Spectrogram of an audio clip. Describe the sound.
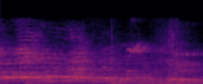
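A basketball being dribbled on a gym floor during a girls' high school game between Deer Lakes and Waynesburg. A few soft, low bounces sound under crowd noise and a commentator's voice.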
